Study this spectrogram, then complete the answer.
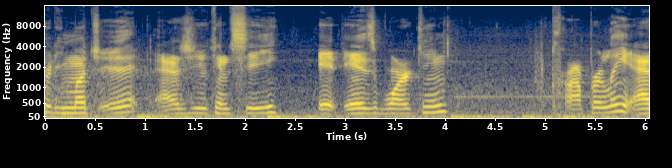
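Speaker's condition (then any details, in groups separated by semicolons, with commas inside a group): Cerebral palsy, mild; speech sometimes affected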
